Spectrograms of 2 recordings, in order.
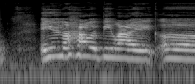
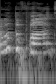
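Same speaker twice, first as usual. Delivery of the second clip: higher, louder mock outrage; angry outburst; 10 semitones higher, 8 dB louder than usual. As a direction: blurt it out, furious. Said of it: "I'm mad".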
